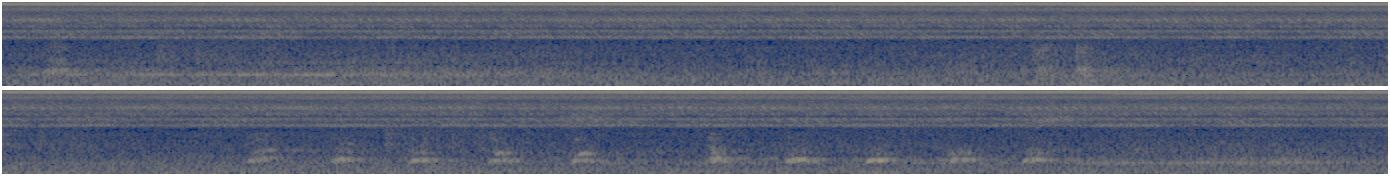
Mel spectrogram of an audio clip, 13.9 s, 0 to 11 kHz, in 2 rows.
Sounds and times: Dog barking 0:08.2 - 0:12.3

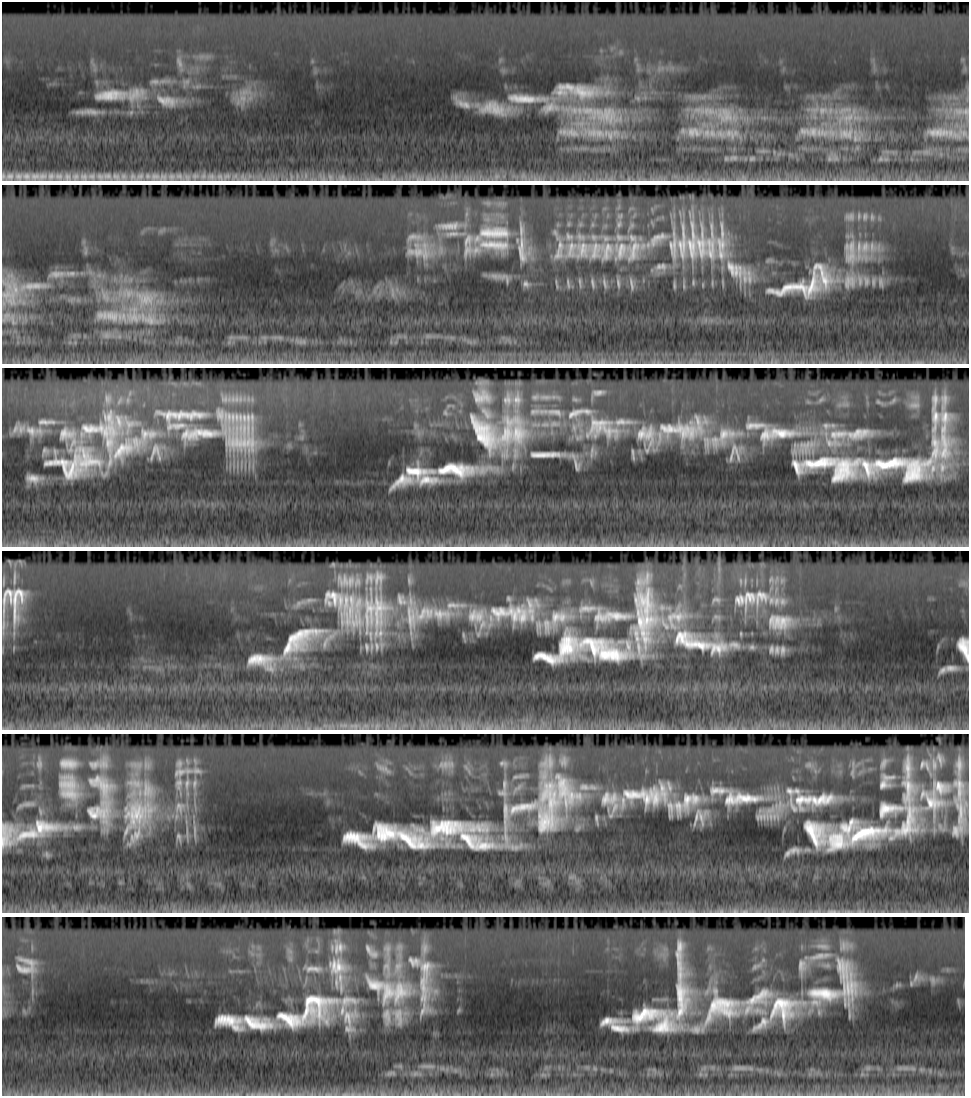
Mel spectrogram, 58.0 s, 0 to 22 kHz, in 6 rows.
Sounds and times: Blackbird singing 0:00.4 - 0:03.2
Blackbird singing 0:04.6 - 0:18.6
Blackbird singing 0:19.4 - 0:22.5
Blackbird singing 0:23.2 - 0:29.3
Blackbird singing 0:31.4 - 0:37.6
Blackbird singing 0:38.3 - 0:40.7
Blackbird singing 0:41.8 - 0:48.8
Blackbird singing 0:49.7 - 0:53.1
Blackbird singing 0:53.8 - 0:57.9

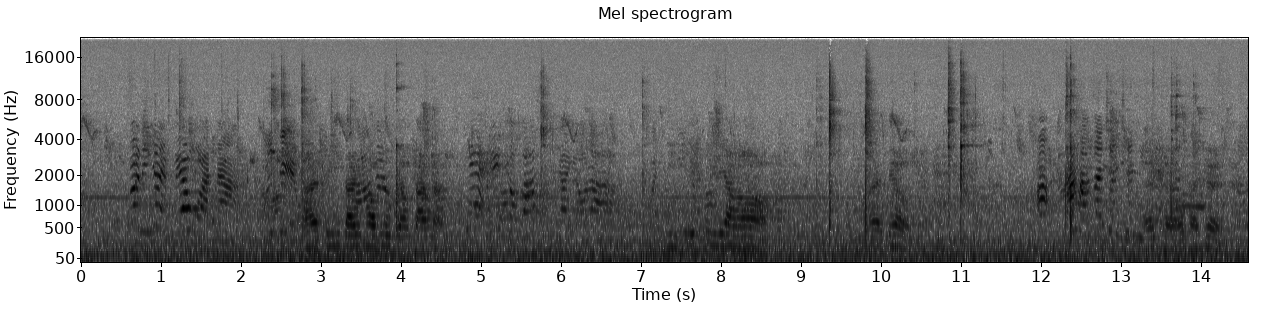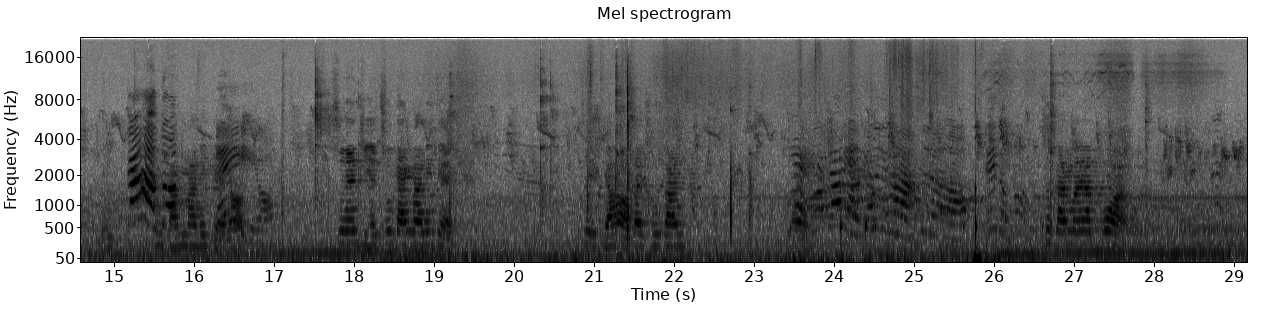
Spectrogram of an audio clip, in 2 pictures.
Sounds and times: Birdsong 0:00.0 - 0:29.1
playing croquet 0:17.1 - 0:28.1
Class voice 0:23.4 - 0:27.6

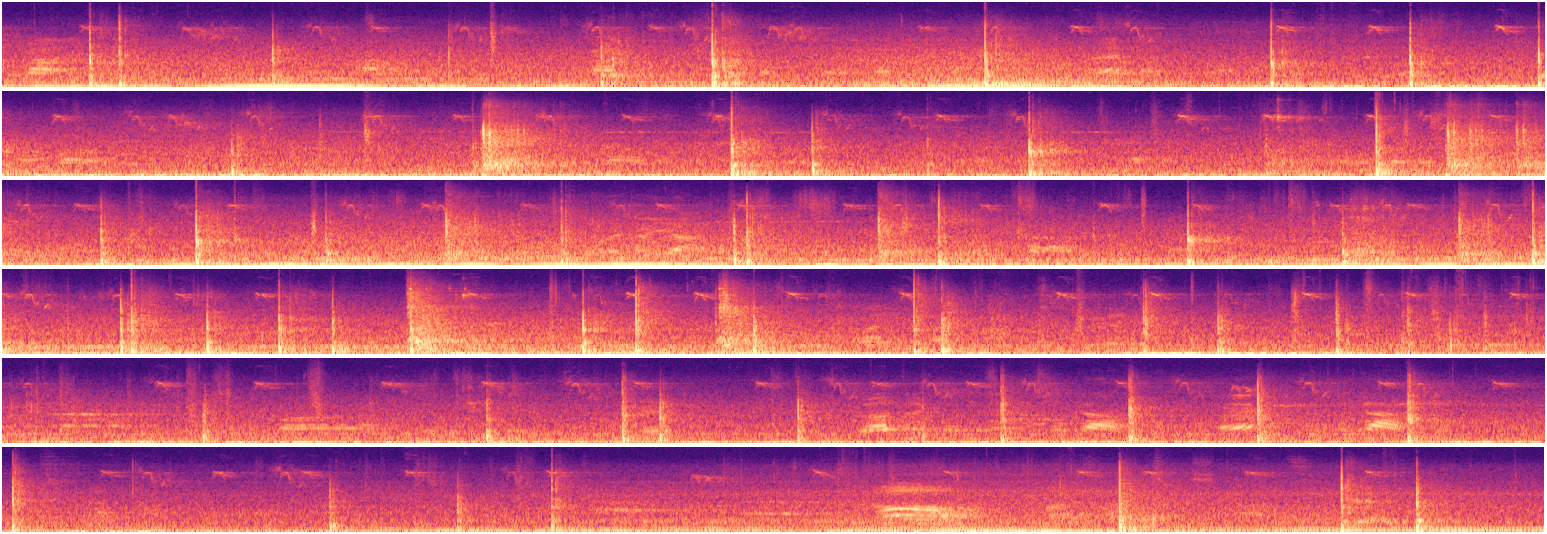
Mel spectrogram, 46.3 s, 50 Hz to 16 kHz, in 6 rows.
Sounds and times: traffic 0:00.0 - 0:46.2
birds 0:00.1 - 0:46.2
people playing basket 0:06.4 - 0:10.7
people playing basket 0:14.0 - 0:32.1

